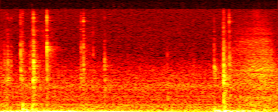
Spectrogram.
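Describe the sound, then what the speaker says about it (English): Typing on a computer keyboard, quick irregular clicks in short bursts close by, with a low room hum underneath and no talking. "I'm typing Chinese right now."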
